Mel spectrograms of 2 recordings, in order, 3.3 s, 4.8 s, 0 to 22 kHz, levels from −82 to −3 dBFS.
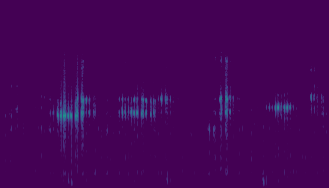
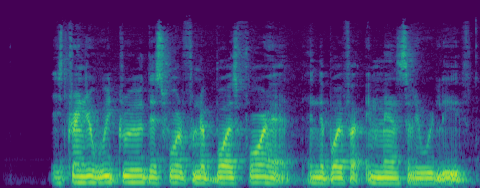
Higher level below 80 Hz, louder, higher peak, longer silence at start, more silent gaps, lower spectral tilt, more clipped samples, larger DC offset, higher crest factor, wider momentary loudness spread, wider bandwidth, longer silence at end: second, under -90 dBFS vs -56 dBFS; second, -52 LUFS vs -16 LUFS; second, -34 dBFS vs -4 dBFS; second, 0.1 s vs 0.5 s; first, 2.33-2.46 s vs none; second, 0 dB/octave vs -6 dB/octave; neither; neither; first, 22 dB vs 14 dB; first, 14 LU vs 5 LU; second, 11 kHz vs 13 kHz; about the same, 0.05 s vs 0.1 s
